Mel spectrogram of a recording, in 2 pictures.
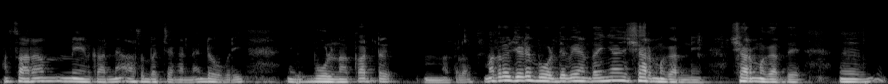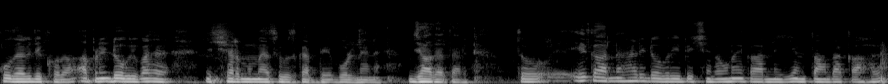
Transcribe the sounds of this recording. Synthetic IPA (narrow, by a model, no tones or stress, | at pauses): saːɾãːmeːnkəɾnɛːəsbətːʃãːkənːɛːɖoːɡɾiːboːlnãːkəʈ | mət̪ləbmət̪ləbd͡ʒeːɽeːboːld̪eːbeːənt̪aːijãːʃəɾmkəɾnĩː | ʃəɾmkəɾd̪eː | kuːd̪aːbiːd̪ɪkʰːoːd̪aːaːpɳiːɖoːɡɾiːpaːsɛʃəɾmmɛːsuːskəɾd̪eːboːlneːnd͡ʒjaːd̪aːt̪əɾ | t̪oːeːkaːɾnẽːsaːɽiːɖoːɡɾiːpɪt͡ʃʰə̃ːɾoːnãːeːkaːɾnejənt̪ãːt̪aːkaɦ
